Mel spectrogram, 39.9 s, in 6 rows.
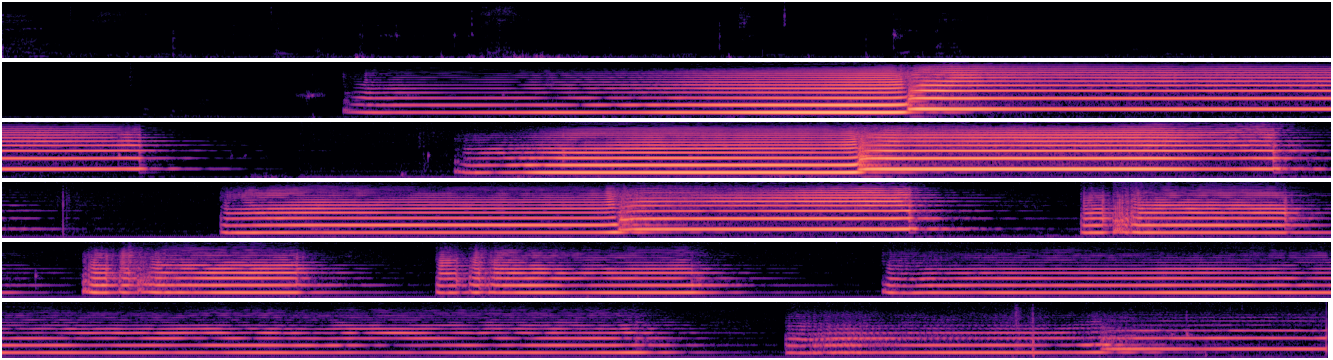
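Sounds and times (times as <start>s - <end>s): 
shofar Jewish ram's horn blasts: 8.4s - 14.8s, 15.6s - 20.4s, 21.0s - 39.8s.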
